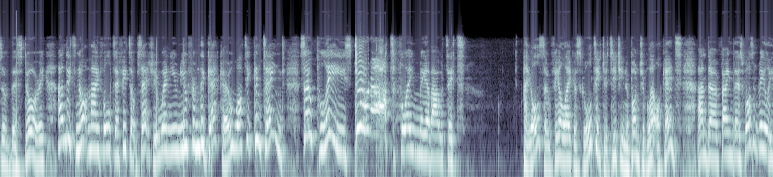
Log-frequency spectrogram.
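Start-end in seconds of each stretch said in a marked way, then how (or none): 6.0-9.3 emphatic plea. Real, not acted. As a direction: hammer each word home. Author pleading with flaming reviewers.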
